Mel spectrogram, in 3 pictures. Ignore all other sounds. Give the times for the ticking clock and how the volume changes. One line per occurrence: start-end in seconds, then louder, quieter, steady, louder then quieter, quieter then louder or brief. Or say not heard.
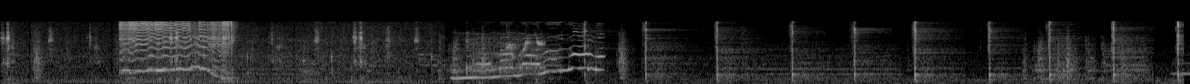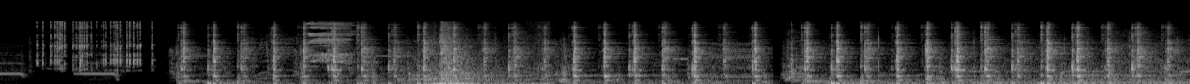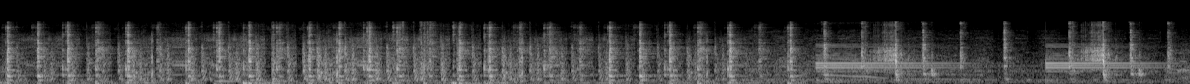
0.0-35.6 louder.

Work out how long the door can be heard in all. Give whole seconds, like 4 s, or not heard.
4 s.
